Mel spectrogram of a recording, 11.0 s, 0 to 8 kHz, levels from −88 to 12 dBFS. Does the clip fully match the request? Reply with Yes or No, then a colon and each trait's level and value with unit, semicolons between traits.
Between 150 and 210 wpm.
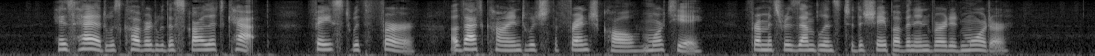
Yes: average, 155 wpm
